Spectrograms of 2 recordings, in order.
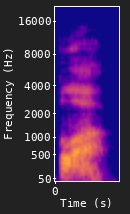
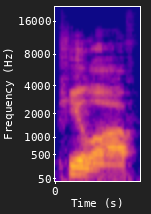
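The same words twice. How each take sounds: First: "pilaf" said as the standard dish name; pronounced pilaf. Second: "pilaf" said as "peel off"; pronounced peel off. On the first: Cook answering a viewer on how it's pronounced, pilaf as one word. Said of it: "it's pronounced pilaf". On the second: Cook offering viewers another pronunciation, pilaf as "peel off". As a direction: say "pilaf" like the two words "peel off". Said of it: "You can pronounce it peel off". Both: Shown as a demonstration.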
